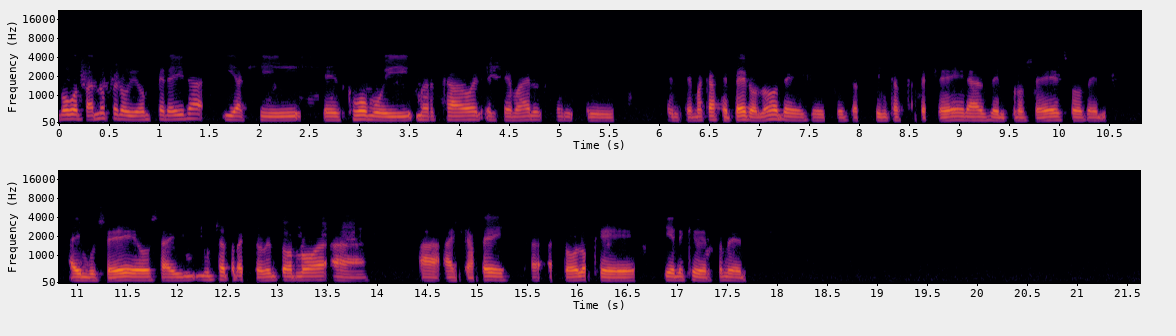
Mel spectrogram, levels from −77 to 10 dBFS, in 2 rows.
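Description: An echo canceller on a loudspeaker end is likely failing to remove all of its microphone pickup, so echo leak returns a copy of the speech about 380 ms late. It arrives in scraps at 0.2–0.62 s, 2.42–2.75 s, 3.82–3.86 s, 4.3–4.43 s, 13.45–13.8 s, 16.65–16.7 s and 17.31–17.38 s. These scraps sit roughly 25 dB below the speech at their loudest and drop to faint traces near 40 dB down at 3.82 s and 16.65 s.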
